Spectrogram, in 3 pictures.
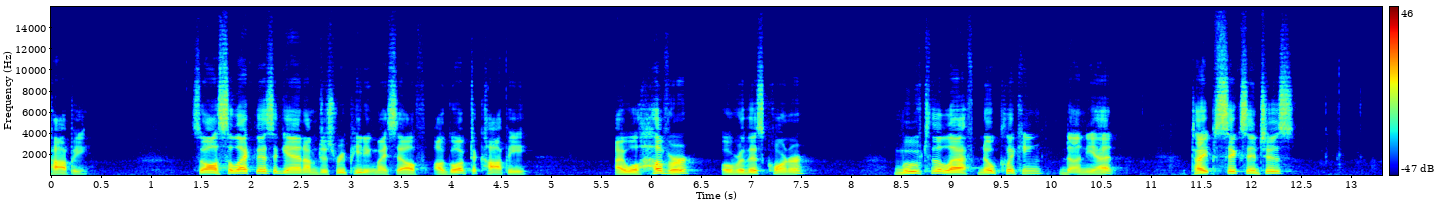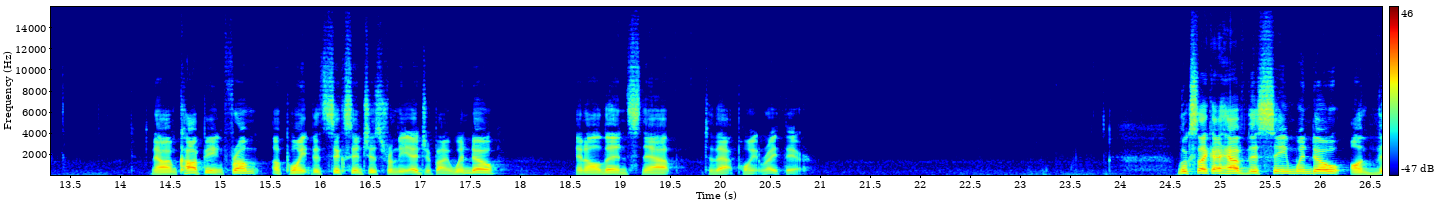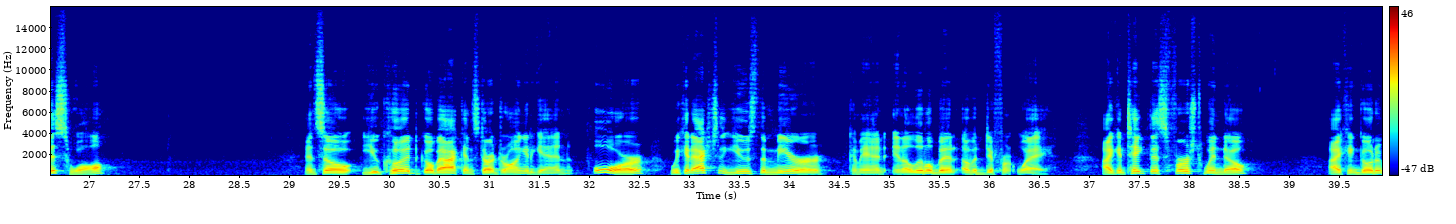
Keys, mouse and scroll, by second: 0.8 middle click, 1.6 middle click, 1.6 click, 2.2 click, 4.6 click, 5.2 middle click, 5.4 middle click, 9.8 scroll, 11.7 6, 12.8 shift+', 13.4 Return, 17.5-18.4 scroll, 19.8 click, 23.2 Return, 24.2-24.8 scroll, 24.9 scroll up 2, 25.0-26.0 scroll down 1, 37.4 click, 38.9 click.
